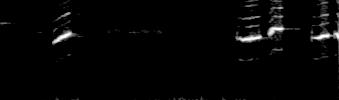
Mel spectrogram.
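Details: Sooty-headed bulbul, young and still learning to sing: a high thin upslurred whistle, silence, then three short high whistled notes in quick succession.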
